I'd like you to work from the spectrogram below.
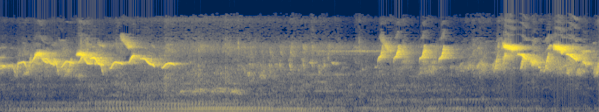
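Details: Hwamei song in short bursts: rich, varied whistled phrases sliding up and down, a pause with quieter notes midway, then fresh loud phrases, with faint low hum beneath.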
